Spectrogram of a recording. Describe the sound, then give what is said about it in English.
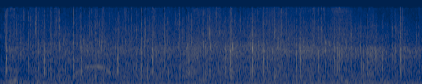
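A crowd applauds a speech choir steadily, many hands clapping in a dense, sustained wash of sound at moderate loudness, with a faint low hum underneath. “Can we give another round of applause for our speech choir?”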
